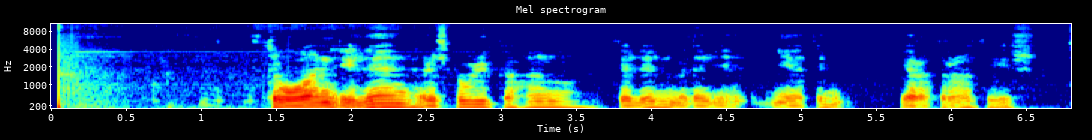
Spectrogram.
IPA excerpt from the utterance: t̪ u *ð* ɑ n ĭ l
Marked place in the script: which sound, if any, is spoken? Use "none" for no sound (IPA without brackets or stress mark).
ʁ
